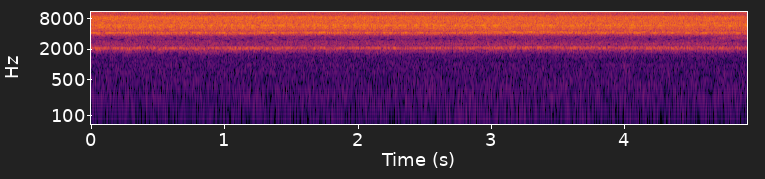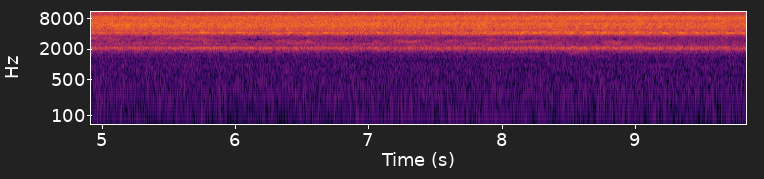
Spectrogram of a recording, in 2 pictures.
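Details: Evening cicadas calling at Atarashiki-mura village, Japan: a dense, steady, high shimmering buzz with sustained bright tones and no clear breaks throughout.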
